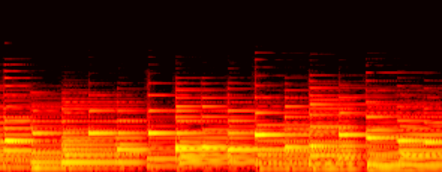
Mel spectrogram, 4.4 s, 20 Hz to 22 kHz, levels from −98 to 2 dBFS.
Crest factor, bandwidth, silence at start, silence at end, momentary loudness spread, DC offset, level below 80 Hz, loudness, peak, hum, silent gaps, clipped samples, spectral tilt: 12 dB; 5.8 kHz; 0 s; 0 s; 3 LU; under 0.1%; -50 dBFS; -31 LUFS; -18 dBFS; none; none; under 0.1%; -10 dB/octave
